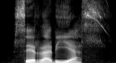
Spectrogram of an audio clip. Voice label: "cerrarias", spanish

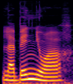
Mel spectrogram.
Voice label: "bathtub", French

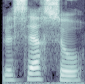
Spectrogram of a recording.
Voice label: hula hoop, french

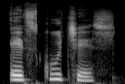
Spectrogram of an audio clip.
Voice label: "escuches", spanish

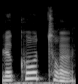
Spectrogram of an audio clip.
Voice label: cotton, french

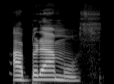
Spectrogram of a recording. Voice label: "abramos", spanish

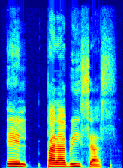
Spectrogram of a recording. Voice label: "windshield" Spanish

